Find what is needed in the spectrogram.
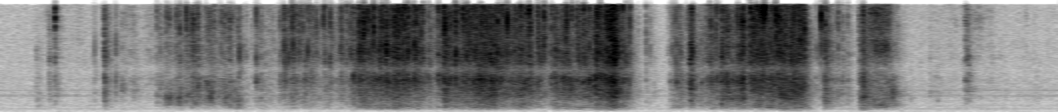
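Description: Clear plastic wrapping rustling and crinkling in several spells as a pistol is drawn out of its bag and handled.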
